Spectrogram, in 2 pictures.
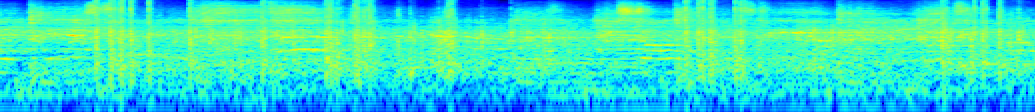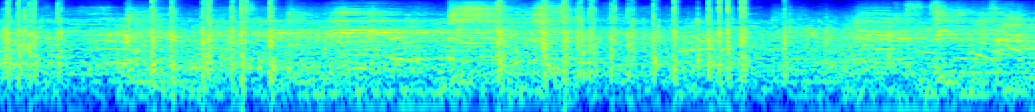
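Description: A fireworks display: a rapid, continuous barrage of aerial bursts and crackling reports, with music playing underneath.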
